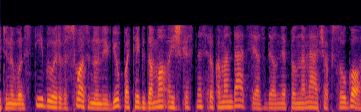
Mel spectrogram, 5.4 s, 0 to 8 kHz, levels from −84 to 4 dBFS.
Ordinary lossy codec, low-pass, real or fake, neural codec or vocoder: AAC, 16 kbps; 7.2 kHz; fake; codec, 16 kHz, 0.5 kbps, X-Codec, WavLM features, trained on Multilingual LibriSpeech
